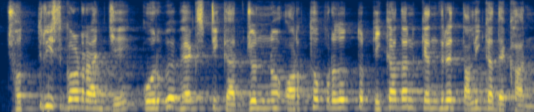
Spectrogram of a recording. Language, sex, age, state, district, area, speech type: Bengali, male, 45-60, West Bengal, Purulia, urban, read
